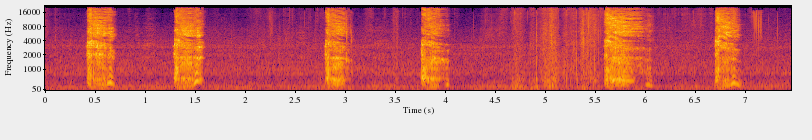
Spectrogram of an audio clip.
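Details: Six harsh, separate coughs over several seconds with short pauses, the end of a 20-minute coughing spell.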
